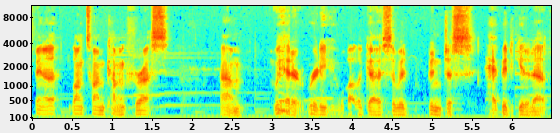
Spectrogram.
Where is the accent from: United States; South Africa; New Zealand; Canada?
New Zealand; Dunedin, Otago; moved away as an adult; now in Auckland, New Zealand; We're based in Auckland, eh? We're from Dunedin.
